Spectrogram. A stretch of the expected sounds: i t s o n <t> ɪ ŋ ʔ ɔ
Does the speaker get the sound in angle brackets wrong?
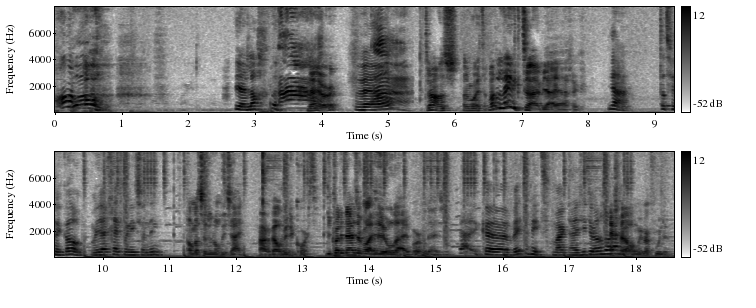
yes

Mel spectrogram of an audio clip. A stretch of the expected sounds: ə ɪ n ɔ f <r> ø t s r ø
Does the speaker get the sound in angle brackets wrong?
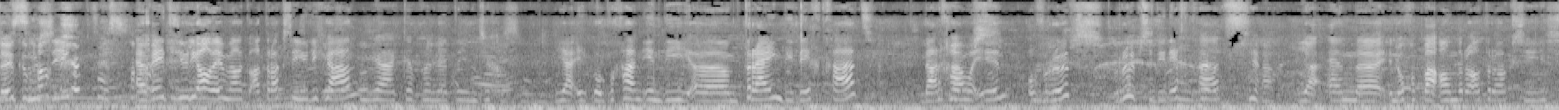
no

